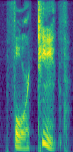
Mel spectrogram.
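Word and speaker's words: fourteenth: The stress is on the second syllable, 14th.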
